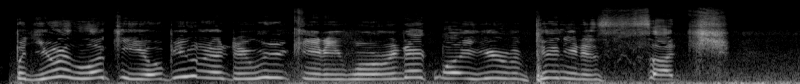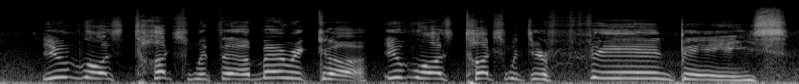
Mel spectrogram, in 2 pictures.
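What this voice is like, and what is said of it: Mocking internet hater character voice. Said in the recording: “doing the hater voice”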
